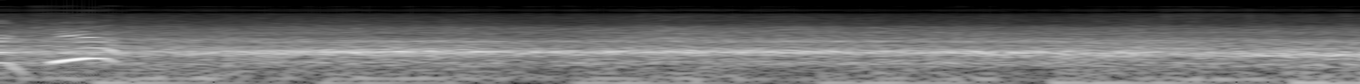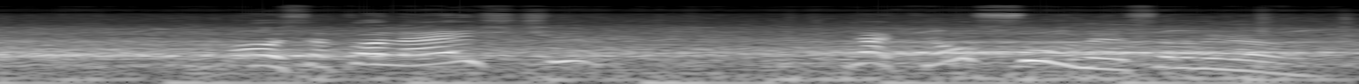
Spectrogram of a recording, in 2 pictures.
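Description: A huge stadium crowd roars and chants steadily in a vast open space.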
